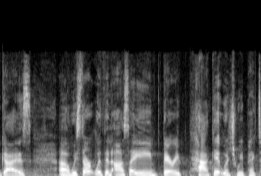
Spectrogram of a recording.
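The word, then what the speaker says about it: açaí: We are in the kitchen to make an acai berry bowl. Did I say that right? Acai. Acai. I know. It's harder to pronounce than it looks.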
